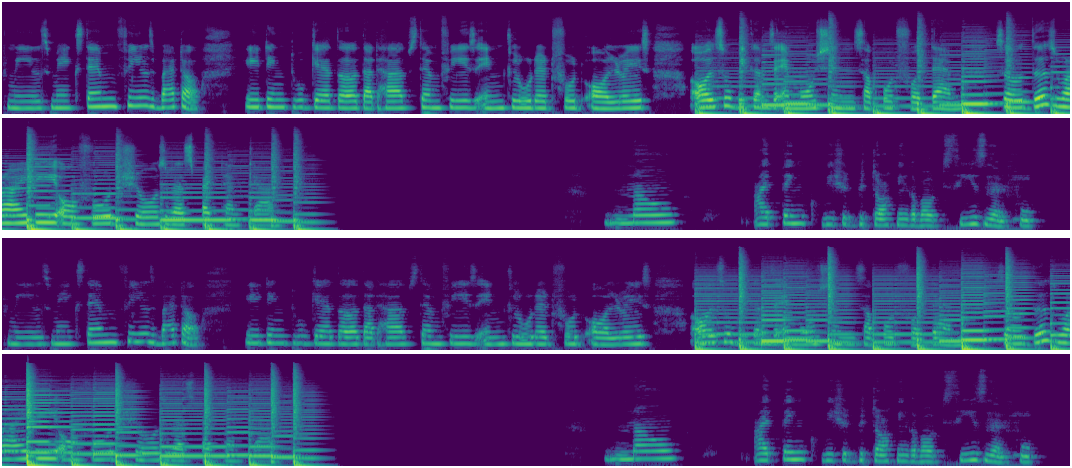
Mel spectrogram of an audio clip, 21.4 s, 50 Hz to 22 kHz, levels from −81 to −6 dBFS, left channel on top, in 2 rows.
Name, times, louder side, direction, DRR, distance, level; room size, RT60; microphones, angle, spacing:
voice 1, 0.0-13.4, left 5 dB, 70° left, 0.4 m, -30 dB
sound 1, 6.9-13.9, right 1 dB, 55° right, 0.4 m, -26 dB
voice 2, 16.7-17.4 18.2-21.0, left 1 dB, 10° left, 0.4 m, -34 dB
2.8 x 2.1 x 2.3 m
head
